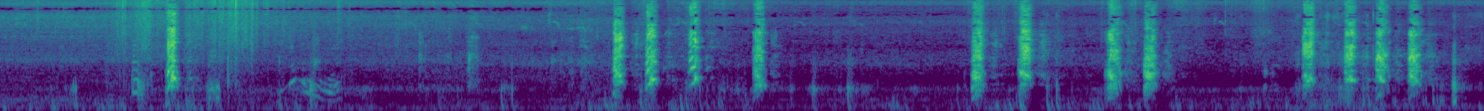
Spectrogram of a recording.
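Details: French Bulldogs at play under a grape pergola in a garden during morning watering: one-year-old Minnie Rose wanting to play with ten-year-old Sami. Sharp, short barks come in quick bursts of three to five, separated by pauses, with faint voices between.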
